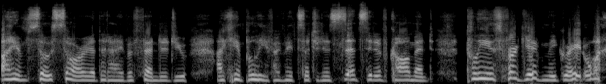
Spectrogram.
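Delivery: playfully grovelling, jokey pleading tone. Voicing Brooke, who jokingly kneels to apologize: jokingly apologetic. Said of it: "jokingly gets down on her knees, like".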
